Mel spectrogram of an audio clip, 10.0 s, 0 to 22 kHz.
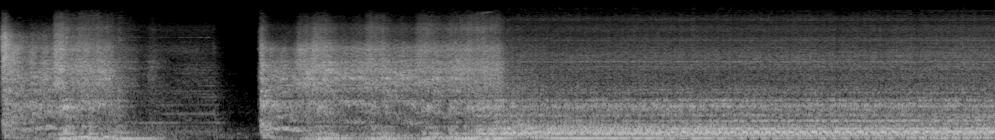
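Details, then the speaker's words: Rambler V8 with Holley Sniper EFI after 3 years: cranks, fires, dies, restarts with shrill squeal over first seconds then steady idle; belt slipping on painted pulley; heavy voltage drop while cranking. "Alright, so I have a pulley that's very loud. I apologize for that. It doesn't like my painted pulley in belt."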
